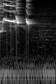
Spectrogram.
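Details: Orange-headed thrush from Bali singing as a training model for songbirds: a brief sequence of three high slurred whistles, the first drawn out, the next two short and downslurred.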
